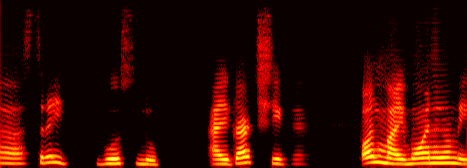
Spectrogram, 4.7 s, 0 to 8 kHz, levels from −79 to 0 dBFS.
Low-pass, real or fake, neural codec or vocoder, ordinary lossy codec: none; fake; codec, 16 kHz, about 1 kbps, DyCAST, with the encoder's durations; none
